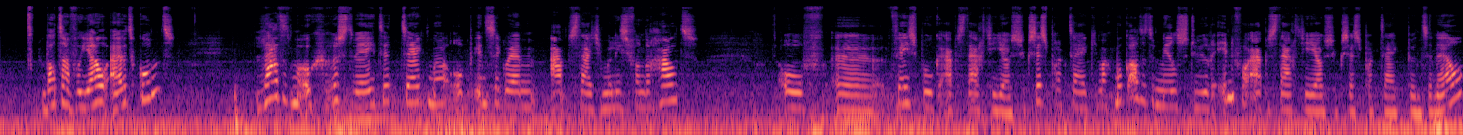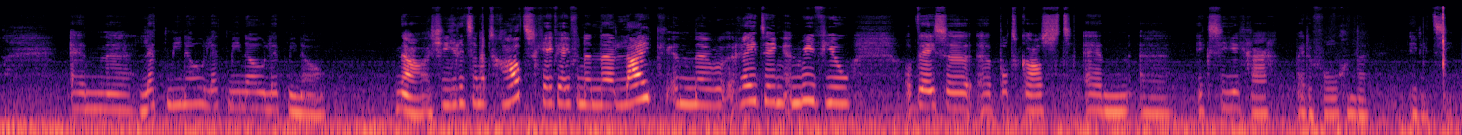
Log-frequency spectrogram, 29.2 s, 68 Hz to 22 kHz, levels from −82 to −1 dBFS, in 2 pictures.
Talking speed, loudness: 165 wpm, -28 LUFS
